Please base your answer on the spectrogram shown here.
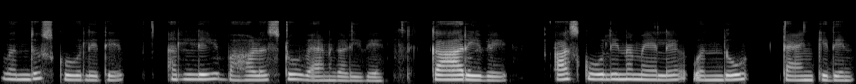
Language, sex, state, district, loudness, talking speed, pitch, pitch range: Kannada, female, Karnataka, Bidar, -20 LUFS, 90 wpm, 215 Hz, 200-230 Hz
